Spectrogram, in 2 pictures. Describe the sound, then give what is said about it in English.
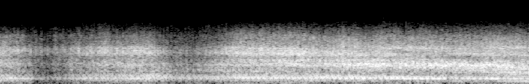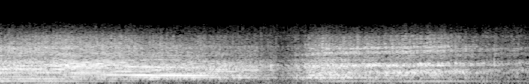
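A loud, steady airplane engine drone with a rough, throbbing hum and a slight shift in pitch partway through, running continuously without any voices; a plane in Panamint Valley carrying a gourd of water on the last stage of its journey. “In Panamint Valley, a plane is waiting to receive it and carry it on the last stage of its journey.”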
